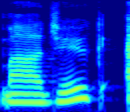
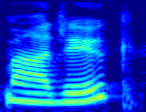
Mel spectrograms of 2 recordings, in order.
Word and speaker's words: Magdziuk: And you can find me, Kate Magdziuk, at Kate Magdziuk. – Yes. Should you spell your last name? Can anyone spell it? – Magdziuk.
